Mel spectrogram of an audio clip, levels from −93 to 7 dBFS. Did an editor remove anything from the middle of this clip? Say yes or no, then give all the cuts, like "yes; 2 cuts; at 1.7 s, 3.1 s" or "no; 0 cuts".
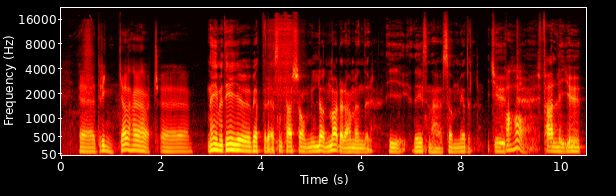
yes; 2 cuts; at 6.9 s, 8.4 s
